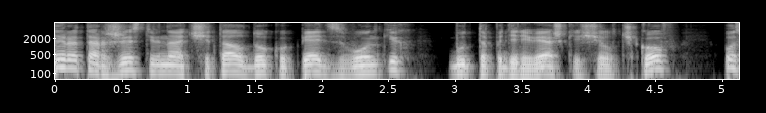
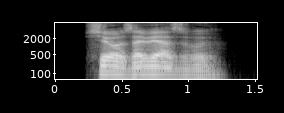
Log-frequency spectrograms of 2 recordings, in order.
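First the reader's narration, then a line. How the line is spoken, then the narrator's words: Grumbled. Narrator (Russian): буркнул он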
